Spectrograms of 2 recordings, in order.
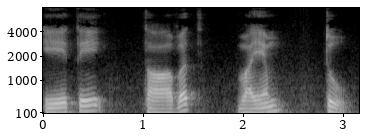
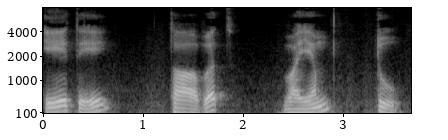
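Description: The two takes are said the same way.

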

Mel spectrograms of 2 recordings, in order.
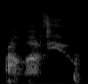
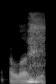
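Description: First: It is said in a soft whisper. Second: It is said in a normal, voiced tone.

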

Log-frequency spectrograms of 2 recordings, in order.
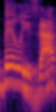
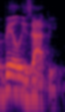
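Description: First: The surname ends on a consonant, one syllable. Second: The surname ends with an 'ee' vowel, two syllables. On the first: The speaker calls it right. "Is it Bailey Zapp" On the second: The speaker calls it wrong. "or Bailey Zappy?"

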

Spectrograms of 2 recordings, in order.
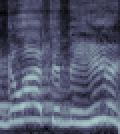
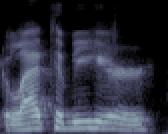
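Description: First: It is said brightly, with lots of energy. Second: It is said flatly, with little energy. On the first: The speaker calls it right. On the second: The speaker calls it wrong.

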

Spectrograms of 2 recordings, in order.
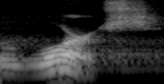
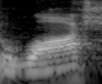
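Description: First: The word is said with an R sound. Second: The word is said without an R sound.

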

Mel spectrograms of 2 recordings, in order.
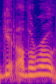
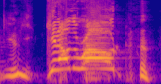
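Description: First: It is said softly and gently. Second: It is said quickly and urgently. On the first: There is no real danger. The speaker calls it wrong. "You're not going, hey, I love you, little buddy" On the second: There is real danger right now. The speaker calls it right. "you're going to say something quick"

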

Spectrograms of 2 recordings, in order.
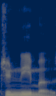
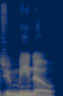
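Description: First: The n sound comes before the m sound. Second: The m sound comes before the n sound. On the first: The speaker calls it right. "they're Junimos" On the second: The speaker calls it wrong. "I always say Jumino"

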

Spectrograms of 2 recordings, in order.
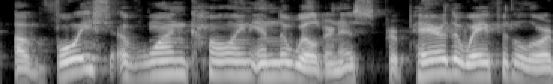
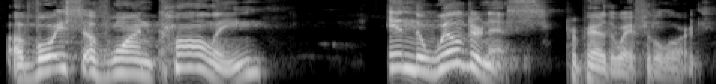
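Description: First: The pause comes after 'in the wilderness'. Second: The pause comes before 'in the wilderness'.

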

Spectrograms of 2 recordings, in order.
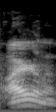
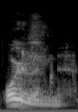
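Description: First: It is said in a plain standard accent. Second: It is said in an Irish accent, starting with oi. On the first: "they don't say Ireland" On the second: "they say like Oiland"

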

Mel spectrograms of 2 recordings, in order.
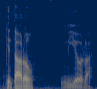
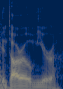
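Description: First: The name is said with a Japanese-style accent. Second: The name is said with an American accent. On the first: The speaker calls it wrong. "Why you had to say it like that? / I fucked it up" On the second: The speaker calls it right. "We're Americans, Larry"

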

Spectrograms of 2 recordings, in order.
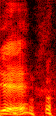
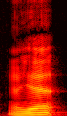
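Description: First: It is said warmly, with more enthusiasm. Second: It is said flatly, with little enthusiasm. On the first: The speaker calls it right. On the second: The speaker calls it wrong.

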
